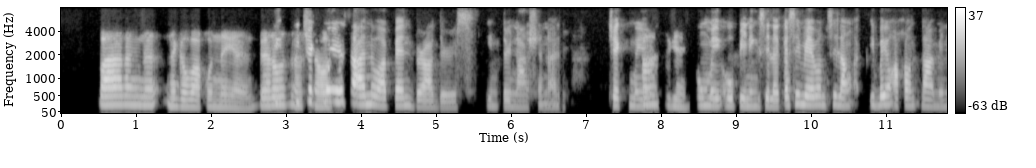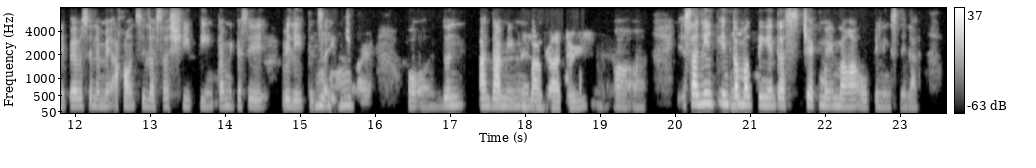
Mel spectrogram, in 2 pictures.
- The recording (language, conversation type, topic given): Filipino, unstructured, Bakit natatakot kang magbukas ng loob sa pamilya tungkol sa problema mo?
- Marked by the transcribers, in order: static; other background noise; unintelligible speech; unintelligible speech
